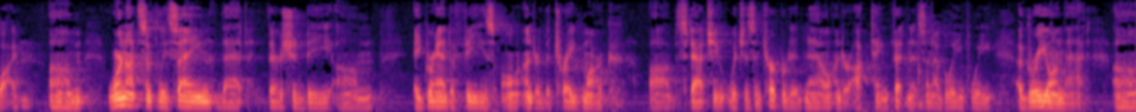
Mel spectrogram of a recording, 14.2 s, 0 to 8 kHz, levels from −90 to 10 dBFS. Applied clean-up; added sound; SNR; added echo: none; none; none; none.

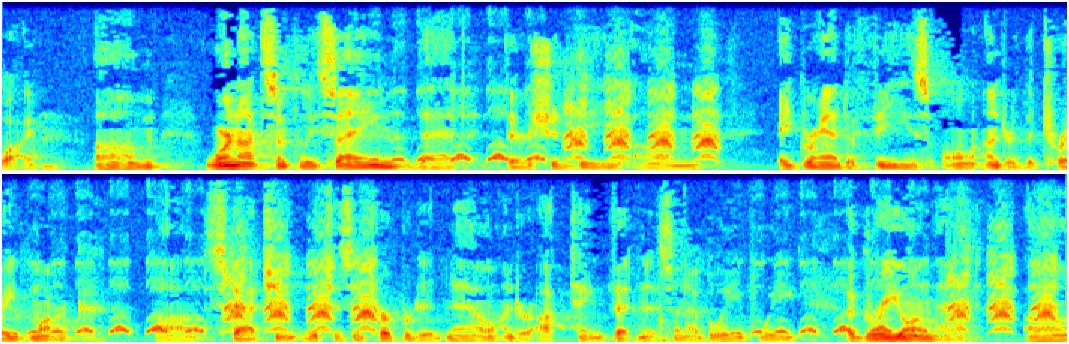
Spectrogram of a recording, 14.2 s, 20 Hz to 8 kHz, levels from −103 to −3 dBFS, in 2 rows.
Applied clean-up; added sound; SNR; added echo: none; Animal; 5 dB; none.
